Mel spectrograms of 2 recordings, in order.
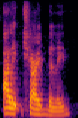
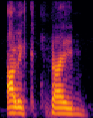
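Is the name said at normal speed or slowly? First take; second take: normal speed; slowly. First: It is said at normal speed. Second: It is said slowly, syllable by syllable.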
